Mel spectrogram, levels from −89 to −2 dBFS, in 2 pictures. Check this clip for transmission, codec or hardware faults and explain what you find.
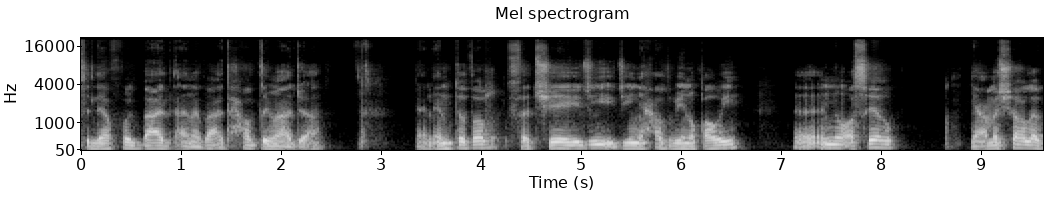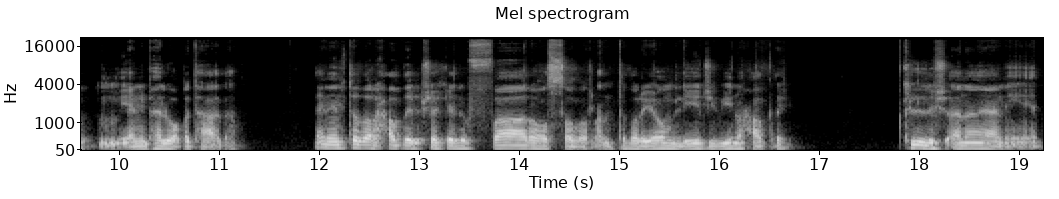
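No transmission, codec or hardware fault is audible anywhere in the recording.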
